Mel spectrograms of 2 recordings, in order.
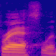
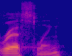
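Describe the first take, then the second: First: It is said in the local regional pronunciation. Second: It is said in a standard, non-local pronunciation. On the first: This is how people here say it. The speaker calls it right. "around here it's wrestling" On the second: This is not how people here say it. The speaker calls it wrong. "not wrestling"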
